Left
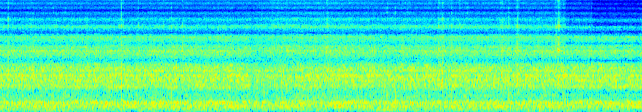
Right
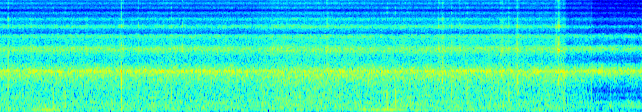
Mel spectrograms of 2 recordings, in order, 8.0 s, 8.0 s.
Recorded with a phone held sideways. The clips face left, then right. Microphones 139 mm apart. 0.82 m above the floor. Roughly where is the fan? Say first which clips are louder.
Left 6 dB; left.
